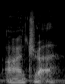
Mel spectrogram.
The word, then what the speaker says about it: Entre: you still do it entra or you you pronounce it entra because it's short for entrepreneur I get it I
